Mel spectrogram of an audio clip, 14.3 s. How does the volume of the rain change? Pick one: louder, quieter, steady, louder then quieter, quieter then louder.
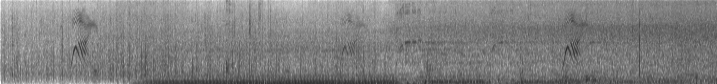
louder.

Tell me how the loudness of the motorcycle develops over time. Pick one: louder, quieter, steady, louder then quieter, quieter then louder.
quieter.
